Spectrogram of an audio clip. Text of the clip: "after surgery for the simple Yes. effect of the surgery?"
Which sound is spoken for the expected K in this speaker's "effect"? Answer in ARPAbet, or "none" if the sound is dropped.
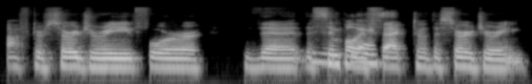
K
